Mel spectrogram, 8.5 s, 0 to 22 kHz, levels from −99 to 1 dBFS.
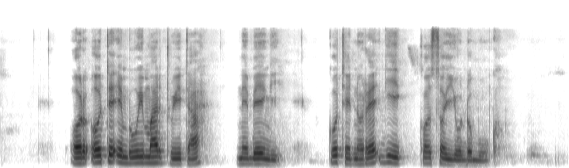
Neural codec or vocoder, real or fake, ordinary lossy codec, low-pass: codec, 24 kHz, 3.1 kbps, DualCodec; fake; MP3, 96 kbps; 10.8 kHz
